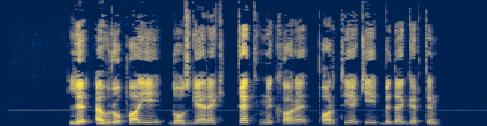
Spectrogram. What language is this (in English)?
Kurdish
